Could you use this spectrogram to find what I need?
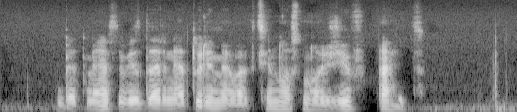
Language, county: Lithuanian, Klaipėda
